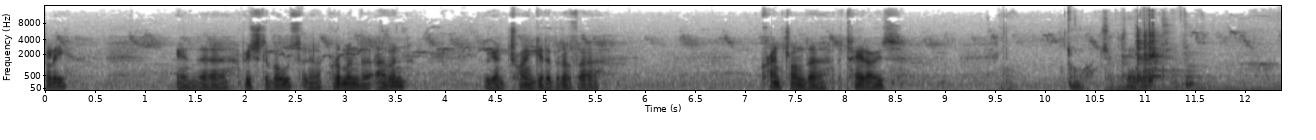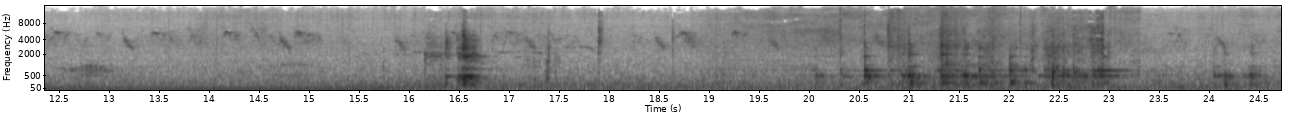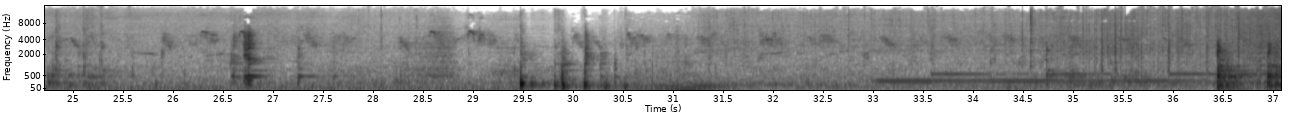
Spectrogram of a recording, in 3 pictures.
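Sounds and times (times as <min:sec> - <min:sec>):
metal tongs clinking on grill grate: 0:16.2 - 0:18.8, 0:19.4 - 0:23.4, 0:24.0 - 0:25.8, 0:26.4 - 0:27.9, 0:33.1 - 0:37.0.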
